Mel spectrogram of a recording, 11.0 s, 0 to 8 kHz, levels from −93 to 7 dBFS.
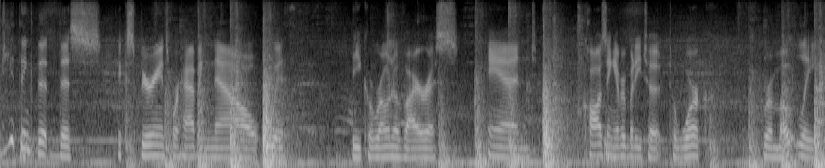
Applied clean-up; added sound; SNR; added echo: none; Hammer; 0 dB; none.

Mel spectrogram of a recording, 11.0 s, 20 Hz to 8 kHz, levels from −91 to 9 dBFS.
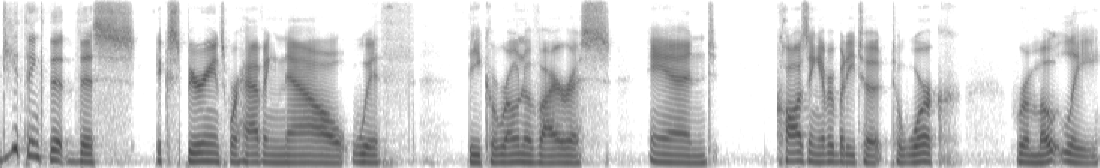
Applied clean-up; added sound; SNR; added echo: none; none; none; none.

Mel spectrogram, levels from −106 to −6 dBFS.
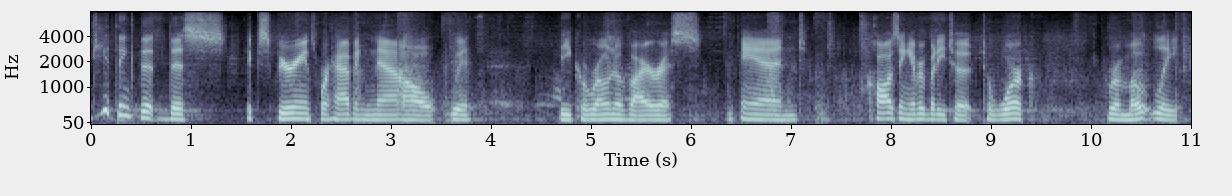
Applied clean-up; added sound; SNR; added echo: neural separator model SepFormer DNS4.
